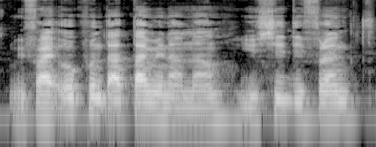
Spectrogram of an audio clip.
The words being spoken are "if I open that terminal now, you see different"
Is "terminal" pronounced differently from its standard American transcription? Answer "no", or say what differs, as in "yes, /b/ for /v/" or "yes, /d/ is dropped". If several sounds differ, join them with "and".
yes, /n/ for /l/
